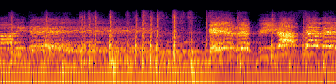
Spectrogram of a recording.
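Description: An all-male carnival murga chorus singing in unison into stage microphones, with steady percussion hits under the voices; the singing grows louder in the second half.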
